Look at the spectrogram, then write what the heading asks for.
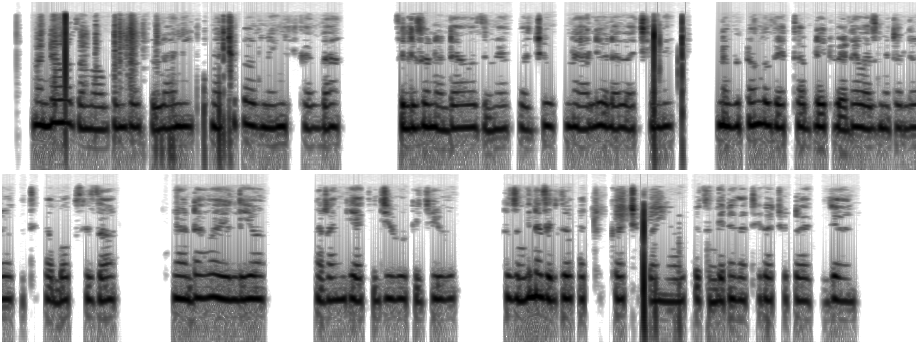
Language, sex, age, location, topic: Swahili, female, 18-24, Wajir, health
